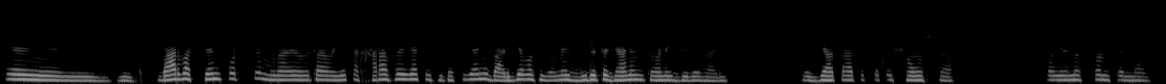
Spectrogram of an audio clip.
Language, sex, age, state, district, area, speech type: Bengali, female, 45-60, West Bengal, Dakshin Dinajpur, urban, conversation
